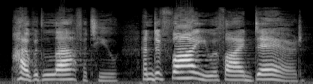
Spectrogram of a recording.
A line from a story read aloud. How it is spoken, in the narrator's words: she cried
